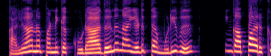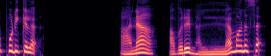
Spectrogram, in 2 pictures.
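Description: A woman voicing a blunt, teasing older village woman who talks in a drawling rural way. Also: on the high side. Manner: rural colloquial speech, drawls and teases.

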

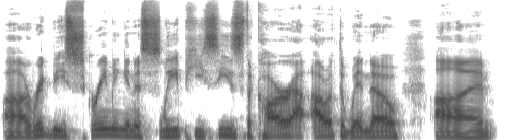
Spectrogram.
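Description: Rambling, excitable man recapping a cartoon. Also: mid-range voice, measured pace. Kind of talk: casual chat.

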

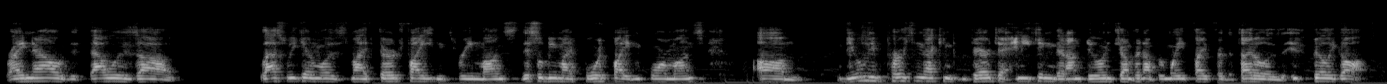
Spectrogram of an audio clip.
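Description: Blunt, profane young fighter. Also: male voice, mid-range voice, flat delivery, normal speed, muffled recording. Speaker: MMA fighter guest. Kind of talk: casual interview.

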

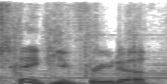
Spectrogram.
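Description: A man running a livestreamed tabletop game as game master, with excitable, profanity-laced banter. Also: fairly high pitch. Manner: excitable, swearing, laughing banter.

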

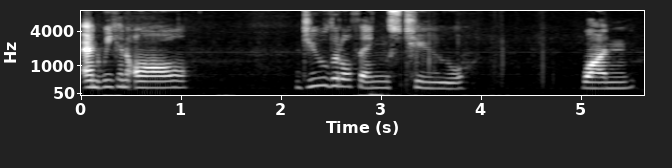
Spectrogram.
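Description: A woman's voice: fairly low pitch, steady tone, extremely slow. A woman co-hosting a podcast in casual chat, rambling with lots of filler words. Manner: chatty, lots of likes and you-knows. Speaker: podcast co-host.

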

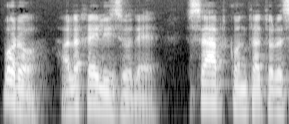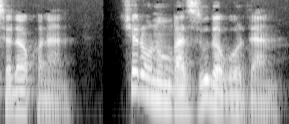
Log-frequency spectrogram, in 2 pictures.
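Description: Man doing an irritable, shrewd middle-aged magistrate in an audiobook, sharp and startled questioning. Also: fairly low pitch, big pitch swings.

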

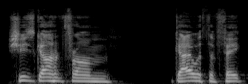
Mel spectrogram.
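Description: A man's voice: fairly high pitch, fairly even intonation, takes it slowly, bright, forceful tone, no echo, clean studio sound. A man hosting an interview, asking probing follow-up questions with a wry edge. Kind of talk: conversational interview.

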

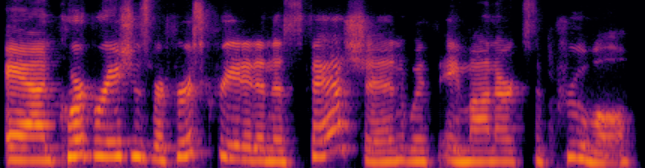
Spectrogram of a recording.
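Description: A woman's voice: a little high, moderate pace, bright, forceful tone. A woman with a standard American accent co-hosting a podcast, chatting casually and reading out quoted material. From United States. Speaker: podcast co-host.

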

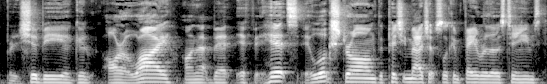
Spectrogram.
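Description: A man from Texas with a Texan accent, hosting a solo podcast in a casual, chatty way and correcting himself as he goes. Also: medium pitch. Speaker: podcast host.

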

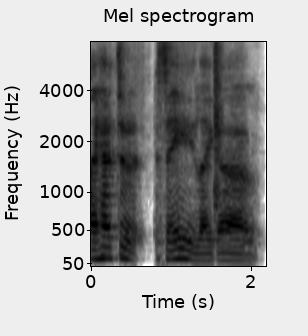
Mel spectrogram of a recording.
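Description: Young male co-host with a lowish voice, easygoing, often laughing, short agreeing replies. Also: takes it slowly, darkish tone. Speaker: podcast co-host. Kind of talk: casual chat.

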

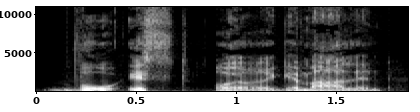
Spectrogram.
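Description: A man's voice: extremely low pitch, measured pace, darkish tone, dry recording, studio quality. A man reading an audiobook, voicing a stern, indifferent police commissioner who questions a prisoner. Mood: cold, stern. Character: cold, suspicious male police commissioner, middle-aged.

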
